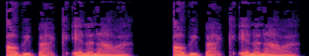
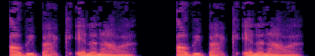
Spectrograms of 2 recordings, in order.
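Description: The two takes are said the same way.

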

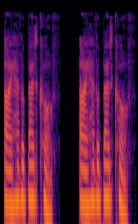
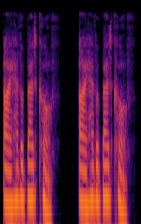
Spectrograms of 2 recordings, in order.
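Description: No difference in how they are said.

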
